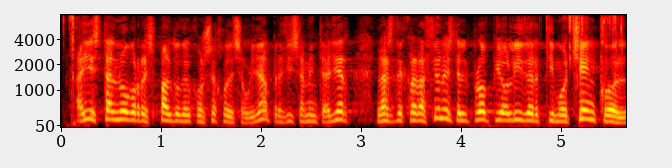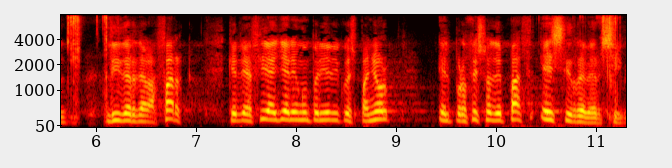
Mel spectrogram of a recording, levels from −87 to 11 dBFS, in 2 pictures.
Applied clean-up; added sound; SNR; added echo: neural mask model Resemble Enhance denoiser.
